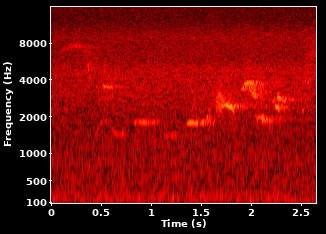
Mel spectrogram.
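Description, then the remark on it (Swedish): A common blackbird, Sweden's national bird, sitting high up among beech trees on a windy day, whistles a string of short, high, thin notes, scattered phrases rising and falling over a steady background hiss, fairly soft and with no talking. “Ja, så måste det ta vissla. Ja, visslar.”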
